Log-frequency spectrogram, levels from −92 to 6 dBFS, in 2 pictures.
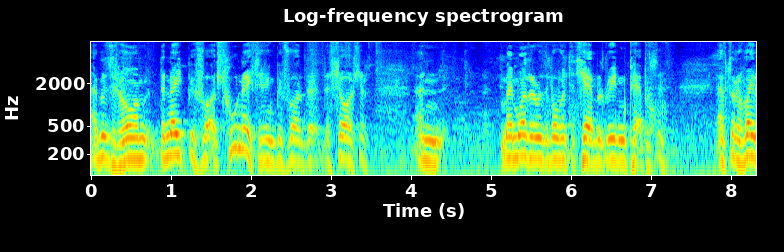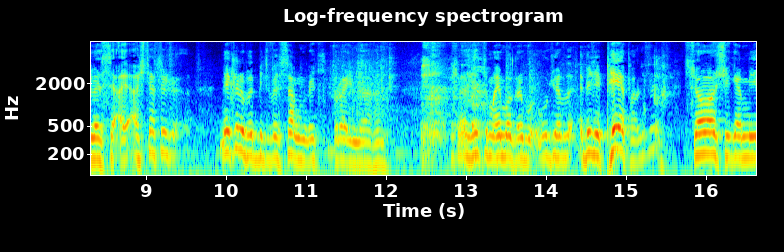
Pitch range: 165-240 Hz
